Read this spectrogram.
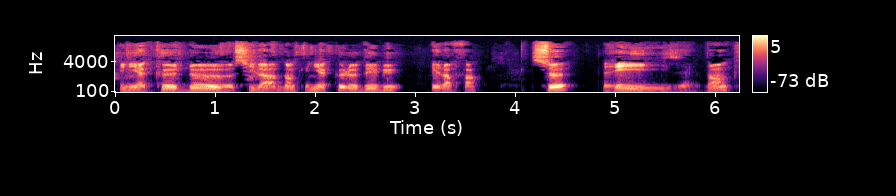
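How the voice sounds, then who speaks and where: A man's voice: fairly high pitch, breathy edge. A man teaching a phonics lesson to young pupils, patiently sounding out words syllable by syllable and encouraging the class. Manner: repeats words slowly, syllable by syllable.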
